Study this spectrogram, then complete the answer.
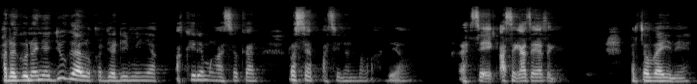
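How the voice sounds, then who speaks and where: A middle-aged woman pastor from Indonesia preaching a lively, joking sermon with a personal testimony, often asking the crowd to answer back. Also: lowish voice, fairly quick. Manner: chatty, joking, asks the crowd for replies; acts out quoted talk in shifting voices. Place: church hall.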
